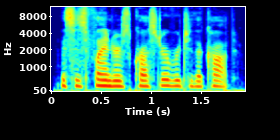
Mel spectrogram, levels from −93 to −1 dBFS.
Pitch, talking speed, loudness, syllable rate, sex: 215 Hz, 215 wpm, -18 LUFS, 5.9 syllables/s, female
